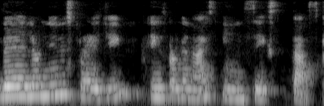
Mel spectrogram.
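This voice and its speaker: Somewhat breathy, fairly high female voice, its pitch varying in an ordinary way. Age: 20s. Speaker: language student. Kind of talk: class presentation. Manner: formal, partly read.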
